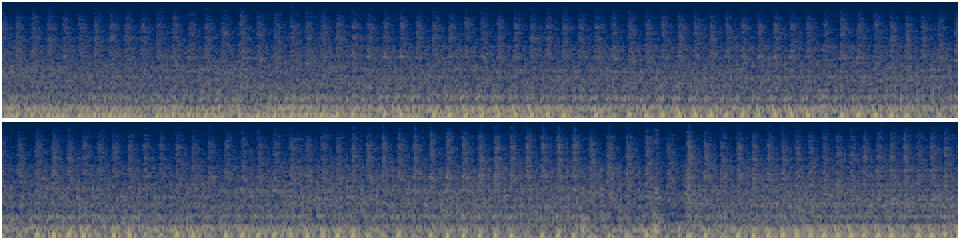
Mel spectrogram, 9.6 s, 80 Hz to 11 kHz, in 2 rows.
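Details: Briggs and Stratton–powered Craftsman DLT3000 riding mower test-driving and mowing, deck engaged: steady single-cylinder thump with blades turning, even and unstrained; healthy, though deck engagement cable sticks.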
